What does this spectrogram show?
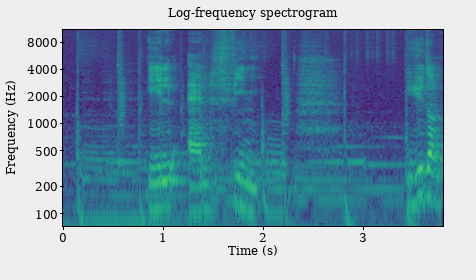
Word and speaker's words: finit: Il, elle finit. Il, elle finit. You don't pronounce the S at the end, as you have noticed, and the T, it's also silent, so it's basically sounding exactly the same way.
